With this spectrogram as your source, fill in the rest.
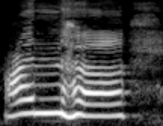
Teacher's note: عنہا کے ساتھ الف مدہ بھی ہے تو اس لیے ہم نے اس الف کو تھوڑا سا ایک الف کی مقدار کھینچ کر پڑھا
